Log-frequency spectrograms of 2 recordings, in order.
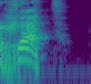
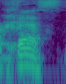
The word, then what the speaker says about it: Chet: known as the letter Chet, or Ches, depending on where your Ashkenazic or Sephardi pronunciation.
